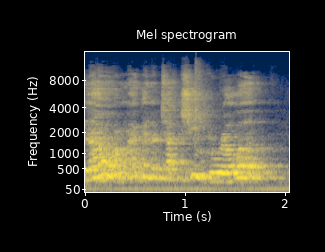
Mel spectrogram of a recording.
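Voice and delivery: quick, high-pitched refusal; acted protest. Guy refuses the goading gorilla.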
